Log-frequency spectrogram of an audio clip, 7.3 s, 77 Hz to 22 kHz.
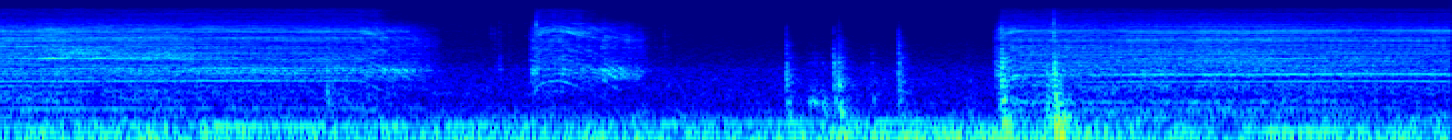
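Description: Hart cordless screwdriver running with a steady whine, spinning out small 5.5 mm bumper-cover bolts. It stops about two seconds in, a few light clicks follow, and it starts again about five seconds in and keeps running.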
